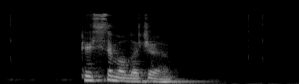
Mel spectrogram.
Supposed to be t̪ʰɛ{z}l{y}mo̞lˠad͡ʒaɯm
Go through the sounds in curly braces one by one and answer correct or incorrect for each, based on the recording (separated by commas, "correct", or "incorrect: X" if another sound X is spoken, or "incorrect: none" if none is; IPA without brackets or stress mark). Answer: incorrect: s, incorrect: i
